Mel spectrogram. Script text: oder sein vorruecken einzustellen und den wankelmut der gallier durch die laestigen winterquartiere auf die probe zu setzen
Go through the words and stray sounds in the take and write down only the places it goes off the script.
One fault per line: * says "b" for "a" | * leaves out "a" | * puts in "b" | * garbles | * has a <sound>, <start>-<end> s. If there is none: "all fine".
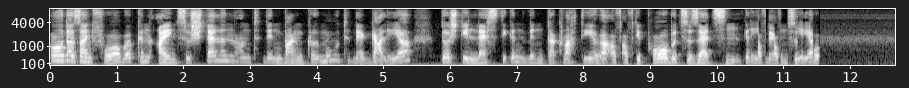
* puts in "auf"
* garbles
